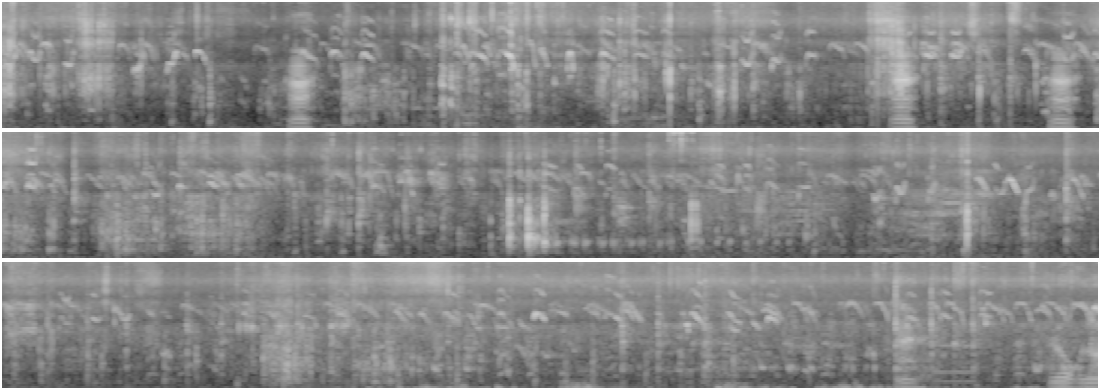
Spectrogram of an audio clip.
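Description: Wild junglefowl call faintly from a natural forest, with distant clucks and crowing scattered over a quiet outdoor background.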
